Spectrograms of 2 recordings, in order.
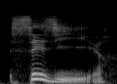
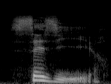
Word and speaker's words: saisir: Saisir. Alright, when you combine A and I, you get the sound E, saisir.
